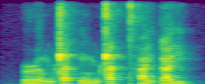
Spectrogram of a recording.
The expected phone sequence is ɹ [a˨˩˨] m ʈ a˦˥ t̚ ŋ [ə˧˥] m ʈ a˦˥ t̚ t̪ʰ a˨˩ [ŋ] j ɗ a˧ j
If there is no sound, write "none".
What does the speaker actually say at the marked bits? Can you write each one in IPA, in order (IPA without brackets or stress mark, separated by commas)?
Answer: ə˨˩˨, ə˨˩, none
